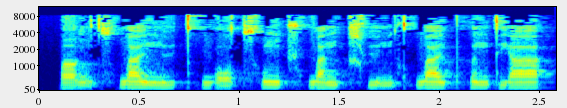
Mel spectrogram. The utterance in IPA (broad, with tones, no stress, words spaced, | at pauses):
ɑ̰˨˩ŋ t͡sʰwa˥˩ɪ̯n̪y˧˥ t̪ʰwɔ̰˨˩t͡sʰʊ˥˧ŋʈ͡ʂʰwa˥˩n t͡ɕʰy̰˨˩nkʰwa˥˧ɪ̯pʰə˥˩nt̪jä˥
